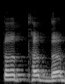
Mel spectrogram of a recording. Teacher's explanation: दाताचा रोल सर्वाधिक जास्त आहे म्हणून त्याला दंत्य नाव पडलेला आहे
